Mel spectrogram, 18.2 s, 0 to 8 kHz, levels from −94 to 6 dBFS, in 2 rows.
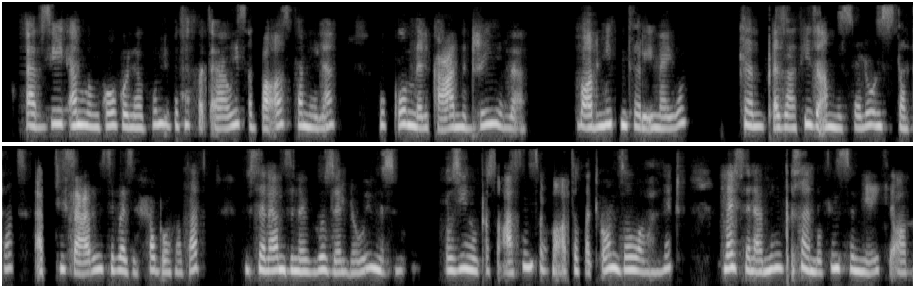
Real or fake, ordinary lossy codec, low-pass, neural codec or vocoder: fake; AAC, 32 kbps; 7.2 kHz; codec, 16 kHz, 1 kbps, FreqCodec, larger model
